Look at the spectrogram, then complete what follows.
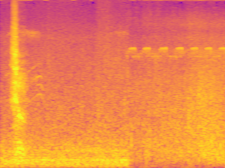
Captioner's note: crickets chirping; surf rustling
